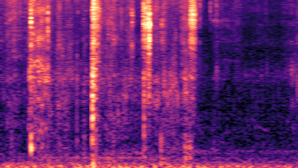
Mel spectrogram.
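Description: A hoe digs into soil.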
